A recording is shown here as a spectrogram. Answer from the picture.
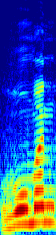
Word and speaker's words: women: वुमन का क्या बनेगा, हाँ, जैसे मैंने लिखा WOMAN, वुमन, इसका क्या बनेगा, WOMEN, इसका उच्चारण होता है विमिन।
